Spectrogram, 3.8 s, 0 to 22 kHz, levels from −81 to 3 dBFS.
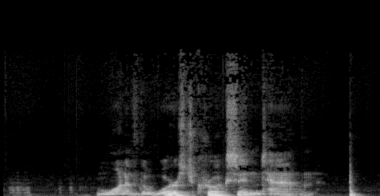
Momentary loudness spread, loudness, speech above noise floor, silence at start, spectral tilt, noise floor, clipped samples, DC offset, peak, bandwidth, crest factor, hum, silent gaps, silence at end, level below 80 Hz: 20 LU; -17 LUFS; 36 dB; 0.95 s; -6.5 dB/octave; -52 dBFS; under 0.1%; under 0.1%; 0 dBFS; 15.5 kHz; 18 dB; none; none; 0.2 s; -42 dBFS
